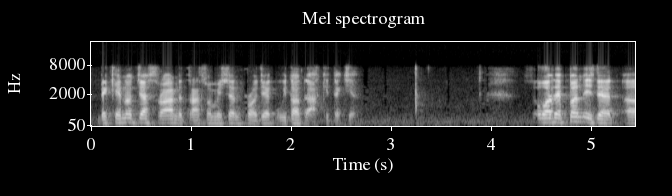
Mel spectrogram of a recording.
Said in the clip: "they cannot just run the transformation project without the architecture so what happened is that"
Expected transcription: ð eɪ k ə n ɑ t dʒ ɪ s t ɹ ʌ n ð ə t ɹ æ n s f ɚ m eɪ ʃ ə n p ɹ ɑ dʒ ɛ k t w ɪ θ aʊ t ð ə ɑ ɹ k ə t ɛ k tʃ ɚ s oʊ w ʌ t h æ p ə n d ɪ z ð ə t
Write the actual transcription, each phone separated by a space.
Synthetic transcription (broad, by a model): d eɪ k ə n ɑ t dʒ ɪ s t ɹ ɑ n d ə t ɹ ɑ n s f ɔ m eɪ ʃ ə n p ɹ ɑ dʒ ɛ k t w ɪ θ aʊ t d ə ɑ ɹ k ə t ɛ k tʃ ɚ s oʊ w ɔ t h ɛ p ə n ɪ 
